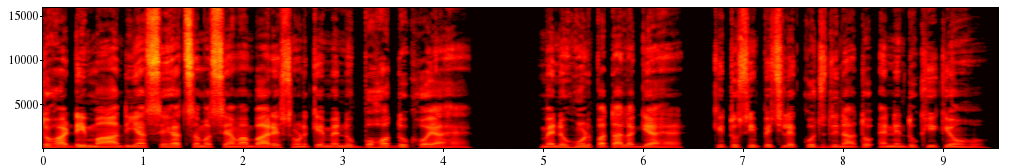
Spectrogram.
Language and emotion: Punjabi, sad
